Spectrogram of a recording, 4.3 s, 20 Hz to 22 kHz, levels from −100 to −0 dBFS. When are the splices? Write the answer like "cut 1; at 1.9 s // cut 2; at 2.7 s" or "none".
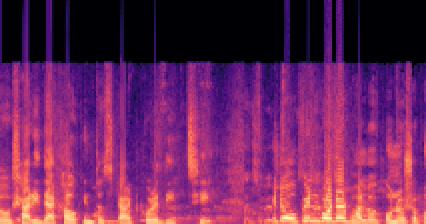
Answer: cut 1; at 2.8 s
